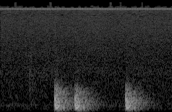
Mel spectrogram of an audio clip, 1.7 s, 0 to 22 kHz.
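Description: Three knuckle knocks on a drywall ceiling between the joists give dull, hollow thuds with low tone around 160 Hz and short decay. The spot sounds hollow, meaning no joist is behind it.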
